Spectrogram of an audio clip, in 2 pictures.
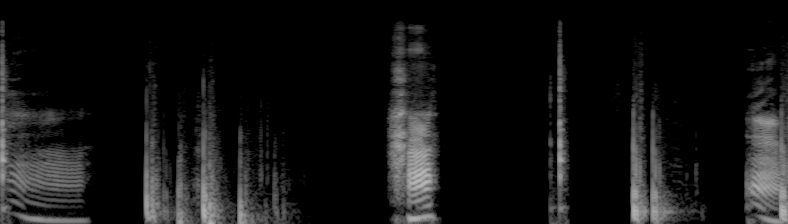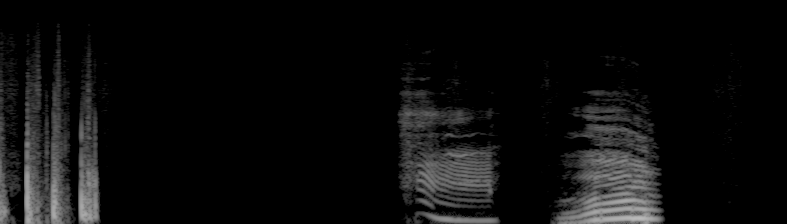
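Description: A cartoon villager murmurs in short nasal grunts.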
